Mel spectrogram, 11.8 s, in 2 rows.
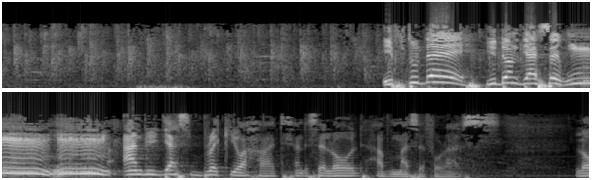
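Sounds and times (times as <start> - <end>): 
audience clapping hands: 0.0 - 5.8
speech: 3.8 - 10.7, 11.6 - 11.7.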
